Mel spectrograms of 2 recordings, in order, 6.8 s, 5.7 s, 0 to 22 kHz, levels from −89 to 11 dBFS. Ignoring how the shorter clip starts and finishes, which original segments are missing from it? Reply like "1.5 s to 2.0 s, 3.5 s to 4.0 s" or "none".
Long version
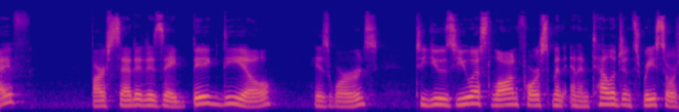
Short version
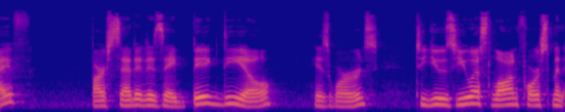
none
